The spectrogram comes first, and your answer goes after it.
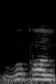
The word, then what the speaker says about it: Lupin: Basically, Lupin, you said it right.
